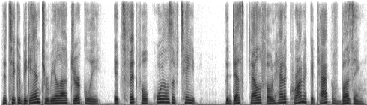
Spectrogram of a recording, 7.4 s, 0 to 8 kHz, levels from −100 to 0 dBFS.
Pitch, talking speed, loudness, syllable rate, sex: 180 Hz, 170 wpm, -18 LUFS, 5.1 syllables/s, female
